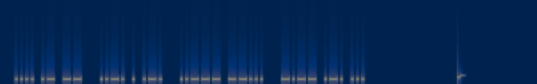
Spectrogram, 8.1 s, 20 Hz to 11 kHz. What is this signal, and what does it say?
Morse code, heard as a keyed tone, about 30 wpm, 700 Hz. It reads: HAM FER 27 YRS
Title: Practice QSO - Exchange 3 - More Info - 30wpm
